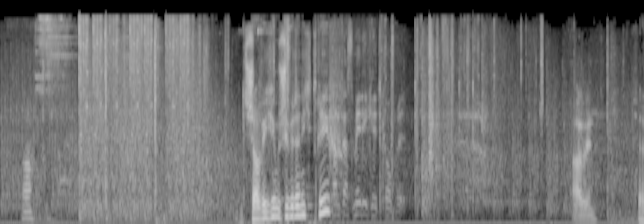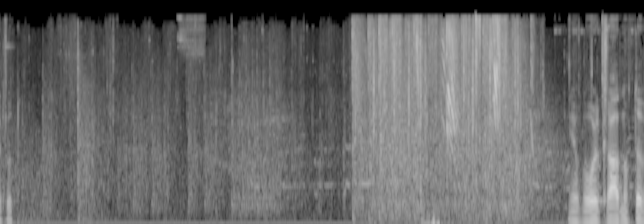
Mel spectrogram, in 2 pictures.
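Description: Gunshots and blasts crack and boom nearby.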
